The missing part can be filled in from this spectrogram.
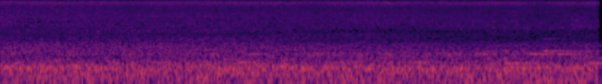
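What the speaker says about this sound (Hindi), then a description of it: "मॉनसून की वजह से इस नदी का फ्लो भी काफ़ी तेज रहता है।" Fast, monsoon-swollen mountain river in Uttarakhand rushing beneath a bridge, a steady, loud broadband roar of water that stays constant throughout with no pauses and no voices.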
